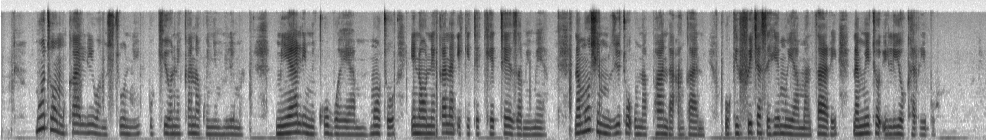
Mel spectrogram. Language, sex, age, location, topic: Swahili, female, 18-24, Kisii, health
